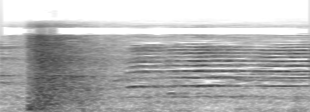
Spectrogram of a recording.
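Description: A single loud thud of a wrestler's body hitting the ring mat, with a short echo in the hall. About a second later a high voice calls out and holds for about a second.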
